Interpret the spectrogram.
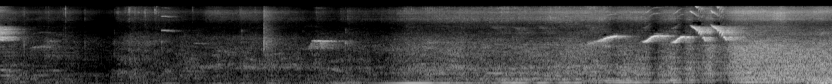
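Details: A double-collared seedeater aged one year and six months gives a few scattered high chirps, then a quick run of bright slurred whistles near the end, over a low background hum.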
